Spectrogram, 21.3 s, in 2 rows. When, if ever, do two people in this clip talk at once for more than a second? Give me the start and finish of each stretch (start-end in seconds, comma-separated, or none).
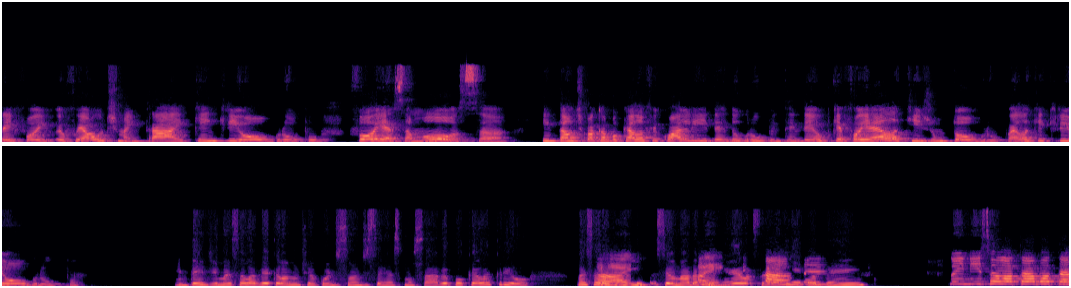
17.6-19.1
